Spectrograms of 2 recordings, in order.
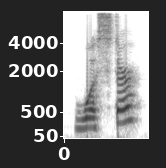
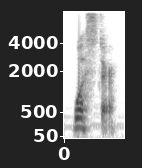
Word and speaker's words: Worcester: Worcester. Worcester. Like rooster with a W. Worcester.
